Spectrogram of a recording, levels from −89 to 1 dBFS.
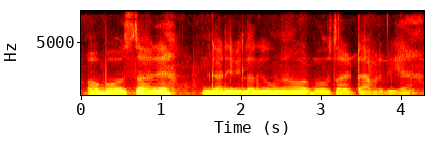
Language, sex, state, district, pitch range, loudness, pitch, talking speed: Hindi, female, Bihar, West Champaran, 205-215 Hz, -17 LUFS, 210 Hz, 195 wpm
